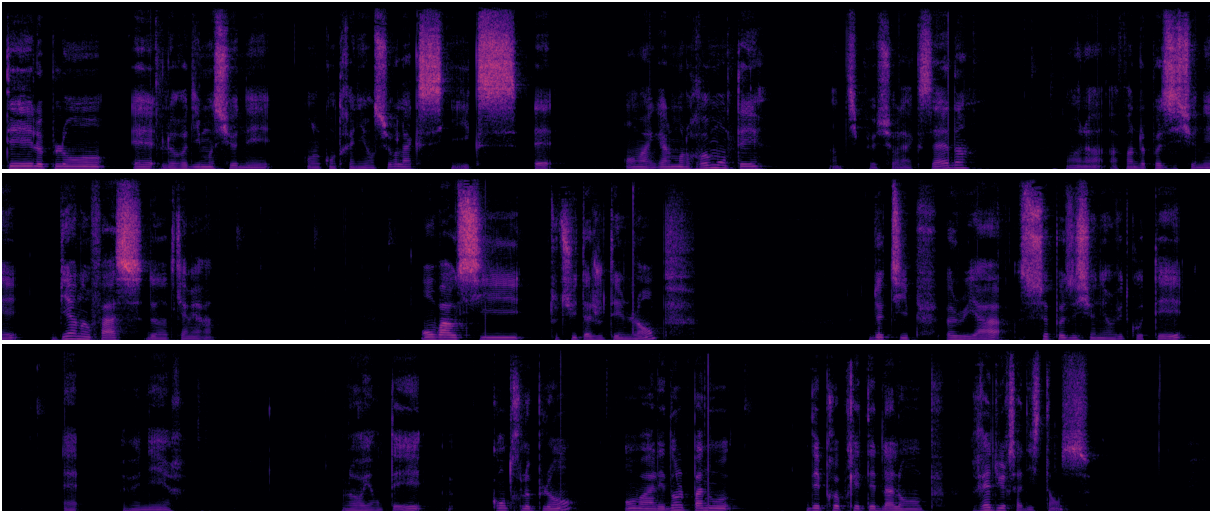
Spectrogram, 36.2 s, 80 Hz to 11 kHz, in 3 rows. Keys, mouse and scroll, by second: 1.0 s, 6.3 g, 9.0 s, 9.8 Tab, 10.4 alt+click, 13.5 alt+shift+click, 14.0 alt+click, 15.0 alt+shift+click, 15.6 alt+click, 16.2 alt+click, 17.0 alt+click, 17.8 shift+a, 21.3 KP_3, 23.0 g, 25.4 r, 28.6 click, 30.4 click, 33.0 click.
